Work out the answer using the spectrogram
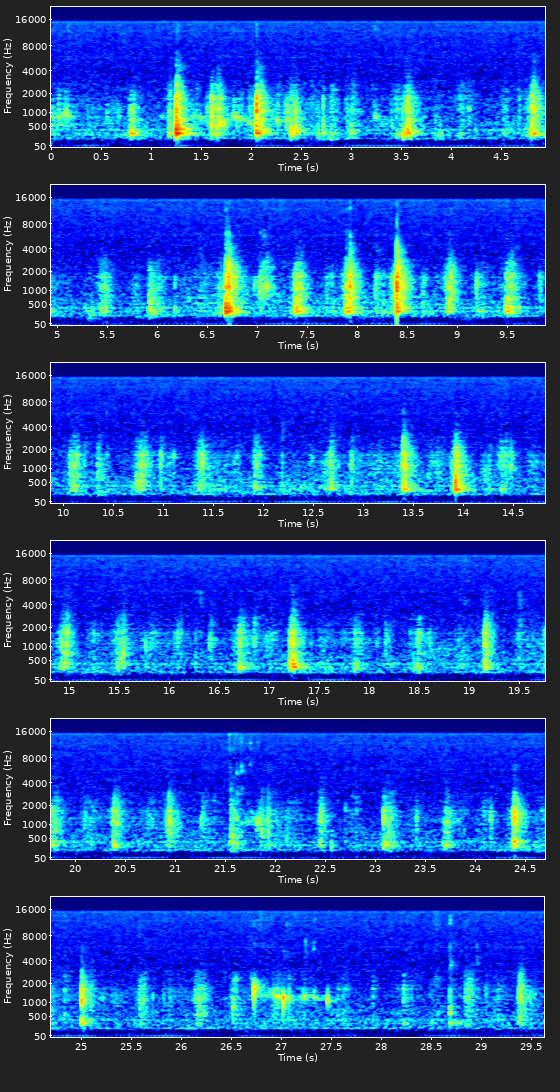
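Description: Close-miked chewing of water-soaked roasted nakumatt clay: an irregular run of sharp crunches and clicks, loudest in clusters about a second in and again around seven to eight seconds in.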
